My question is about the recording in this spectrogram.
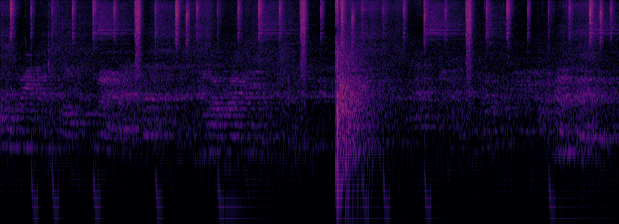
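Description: Background music, with one loud thud about three and a half seconds in: an athlete landing a standing broad jump on artificial turf.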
